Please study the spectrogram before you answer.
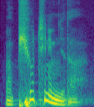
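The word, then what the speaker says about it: Путин: 야, 소련에 소련에 여러분들은 푸 푸틴이라고 발음을 하더라고요. 퓨틴입니다.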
